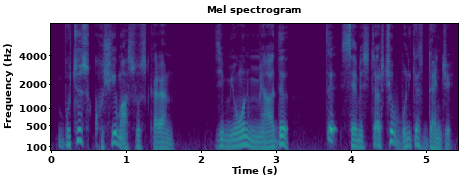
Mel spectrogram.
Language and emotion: Kashmiri, happy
